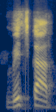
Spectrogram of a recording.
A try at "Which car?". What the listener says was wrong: Which car एक साथ मत बोलो. Which पर accent दो. Which car?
